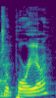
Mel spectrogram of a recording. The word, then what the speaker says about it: Topuria: Alira Topuria.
